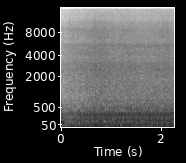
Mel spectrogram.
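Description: Royal Enfield Guerrilla 450's single-cylinder engine running at a steady cruising speed, with a steady rush of wind and road noise over it.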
